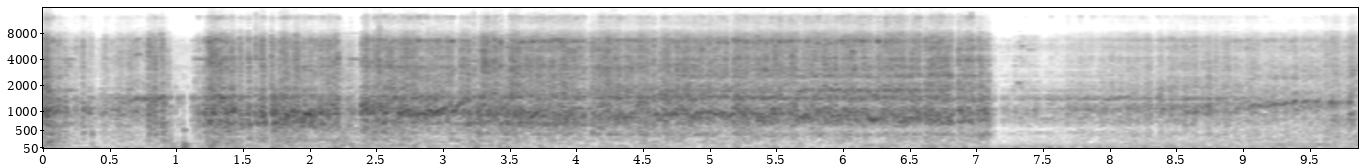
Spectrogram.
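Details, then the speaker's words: Two-year-old Traxxas Unlimited Desert Racer RC truck on 4S (two 2S LiPos), driven on throttle: loud rough ratcheting and clattering rises with throttle, then drops as it rolls; still drives but louder, typical of a chewed-up center differential. "Okay, see, now it rolls like, now it rolled like there was nothing wrong with it. Okay, it's just louder, but it looks like it still drives."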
